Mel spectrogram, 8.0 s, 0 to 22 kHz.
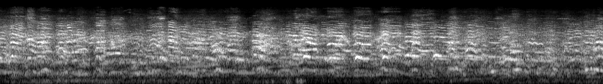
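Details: Kabushima, Hachinohe, Japan, in June: a colony of about 30,000 Black-tailed gulls with chicks fills the air with continuous overlapping mewing and squealing cries, some nearer nasal calls rising above the din.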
